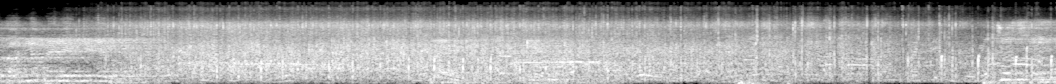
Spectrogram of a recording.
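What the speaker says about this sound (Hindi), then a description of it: "एक बार जोरदार तालियां पहले इनके लिए हो।" A room full of children gives a loud round of applause welcoming a guest snake expert, dense close clapping that runs throughout with a few brief shouts mixed in.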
